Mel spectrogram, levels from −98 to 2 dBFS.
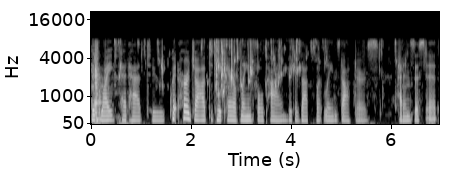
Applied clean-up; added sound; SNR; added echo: classical method spectral subtraction.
